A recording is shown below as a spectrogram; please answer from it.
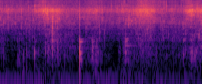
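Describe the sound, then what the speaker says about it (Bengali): Sugar syrup for kathi goja stirred in a wok, a soft continuous sizzle and bubbling with scraping strokes of the spatula and one sharp clank against the pan, close and fairly quiet. "ঘন ঘন নাড়তে থাকতে দেখুন চিনির শিরাটা কিন্তু একদমই অন্যরকম, এই যে শুকিয়ে আসছে"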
